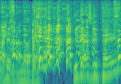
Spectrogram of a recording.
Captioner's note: laughing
